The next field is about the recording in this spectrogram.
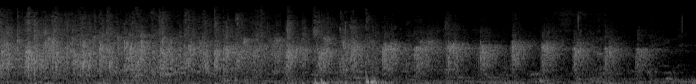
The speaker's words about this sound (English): All right, come on. Let's give these guys a big round of applause.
